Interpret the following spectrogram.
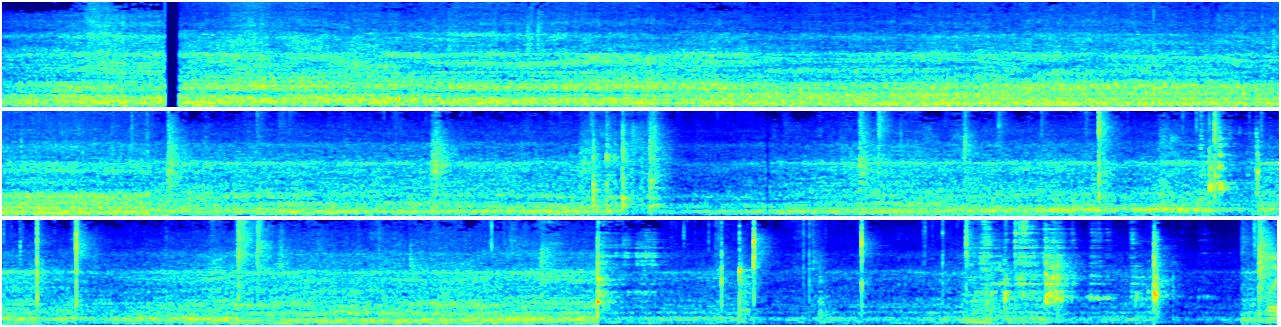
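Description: Propane burner running with a steady rushing noise under a pot of maple sap close to a rolling boil. About halfway through it gives way to scattered clinks and knocks of metal being handled, from stainless pans and the door of an enamel wood cook stove.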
